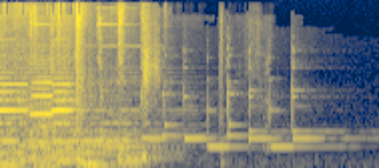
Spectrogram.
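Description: Phone ringtone chiming on a call in a Hindi film scene, a bright melodic burst that fades into a few sparse ringing tones and then trails off.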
